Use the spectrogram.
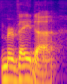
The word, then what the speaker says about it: Merwede: say this right because I believe that it's pronounced as the Dutch should pronounce it, which is Merwede. My American brain is going to probably say Merwede at some point in time, but Merwede is how I believe this is pronounced.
